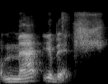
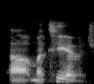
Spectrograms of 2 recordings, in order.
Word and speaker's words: Matijević: Miljenko Matijević, all the way from sunny Los Angeles, sir. Did I pronounce that correctly? Matijević, but it was good.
